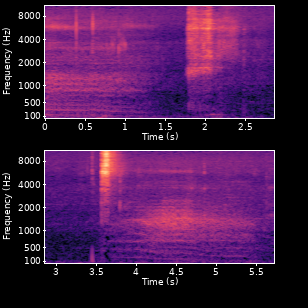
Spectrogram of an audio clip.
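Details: Domestic cat Maisie, a pet kept outside the house, growls low while refused entry with prey she stole from another cat, Eddie. Harsh rumbling swells near the end, broken by sharp clicks and a brief rustle.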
